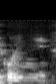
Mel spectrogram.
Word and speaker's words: Coligny: Un altro dei condottieri, dei leader dei calvinisti era l'ammiraglio di Coligny, che si scrive così e si legge Coligny.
